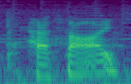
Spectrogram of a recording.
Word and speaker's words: Tessai: Like, actually, it's pronounced Tessai.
